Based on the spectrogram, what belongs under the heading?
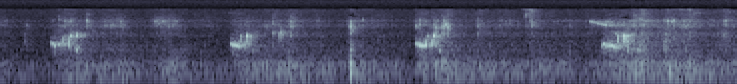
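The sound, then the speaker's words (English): A young wild turkey hen gives a key-key run into yelps: four short bursts of high, whistled notes breaking into raspier yelps, spaced about two seconds apart, as turkeys walk right by through leaves, over a steady rustling background. “Typically considered a key-key run, where they do a key-key, the young hen sounds, and then run right into a yelp.”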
